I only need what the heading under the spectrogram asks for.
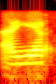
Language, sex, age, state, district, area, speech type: Bengali, male, 45-60, West Bengal, Hooghly, urban, conversation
